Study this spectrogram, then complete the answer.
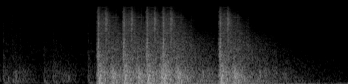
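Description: A rifle fires a short burst of shots.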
